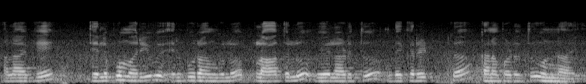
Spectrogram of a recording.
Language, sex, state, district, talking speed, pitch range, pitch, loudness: Telugu, male, Telangana, Mahabubabad, 110 wpm, 155-170 Hz, 160 Hz, -17 LUFS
